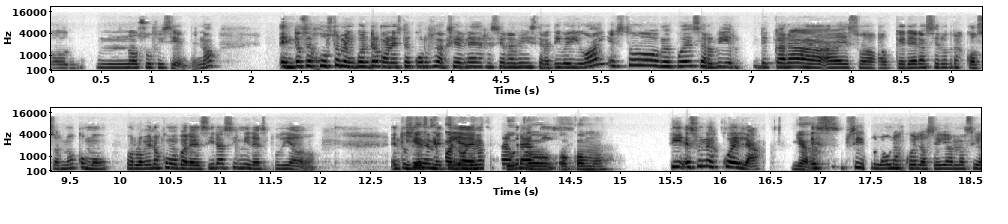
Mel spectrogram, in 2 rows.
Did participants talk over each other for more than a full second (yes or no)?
yes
